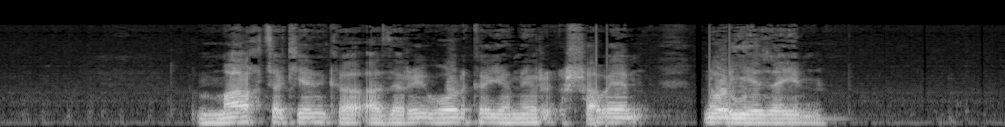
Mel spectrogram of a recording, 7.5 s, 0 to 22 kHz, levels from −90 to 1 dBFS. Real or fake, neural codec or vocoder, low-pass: fake; vocoder, 48 kHz, 128 mel bands, Vocos; 10.8 kHz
